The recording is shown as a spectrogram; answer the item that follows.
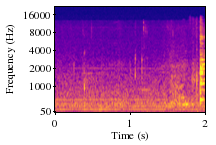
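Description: Near silence: room tone with a faint low steady hum and a brief soft knock just before the end.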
